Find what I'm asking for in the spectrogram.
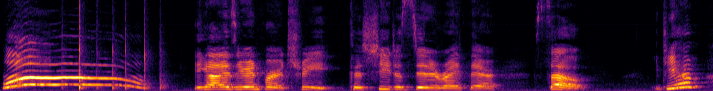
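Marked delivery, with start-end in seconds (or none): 0.0-1.5 high, loud woo; excited cheer. Real, not acted. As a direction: cheer her on. Cheering after the tuturu.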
